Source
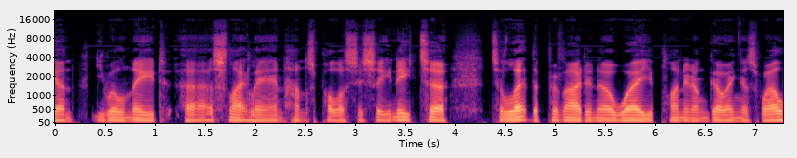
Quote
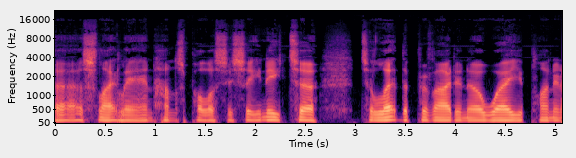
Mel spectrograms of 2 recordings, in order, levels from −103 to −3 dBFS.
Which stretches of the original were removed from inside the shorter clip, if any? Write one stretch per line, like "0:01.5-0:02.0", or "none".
none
